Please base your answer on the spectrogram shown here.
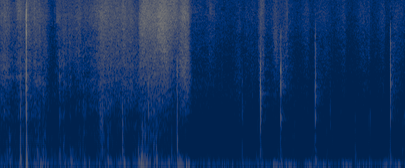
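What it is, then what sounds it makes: Paper banknote. A single thin blue paper banknote is folded and crinkled by black-gloved hands, then held up. Close, dry crinkling with a bright papery hiss and sharp crackles fills the first two seconds, then fades to faint, scattered soft ticks as the note is held still.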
